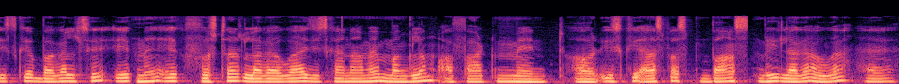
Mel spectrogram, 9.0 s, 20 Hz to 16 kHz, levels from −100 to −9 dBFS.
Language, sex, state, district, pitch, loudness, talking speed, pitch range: Hindi, male, Bihar, Muzaffarpur, 135 Hz, -21 LUFS, 155 wpm, 125-145 Hz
